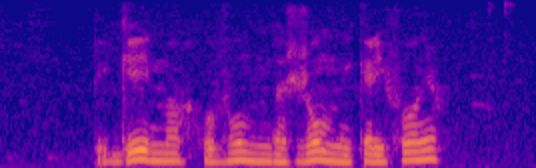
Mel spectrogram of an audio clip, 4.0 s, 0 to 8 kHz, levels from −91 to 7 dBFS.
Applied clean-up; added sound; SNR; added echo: none; none; none; none.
